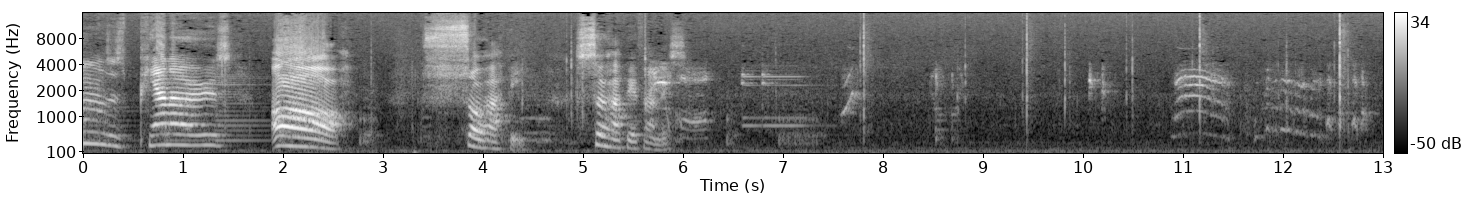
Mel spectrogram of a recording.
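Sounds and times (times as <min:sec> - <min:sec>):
electronic toy tones: 0:05.6 - 0:07.8
toy button clicks: 0:08.6 - 0:11.4.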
